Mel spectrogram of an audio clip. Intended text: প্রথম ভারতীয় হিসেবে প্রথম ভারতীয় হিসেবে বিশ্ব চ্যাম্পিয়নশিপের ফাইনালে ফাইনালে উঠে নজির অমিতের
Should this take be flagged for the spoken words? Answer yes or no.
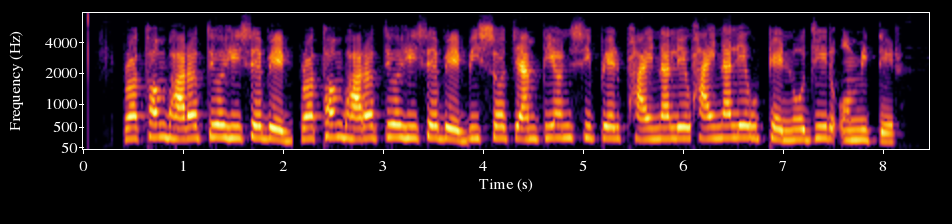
no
